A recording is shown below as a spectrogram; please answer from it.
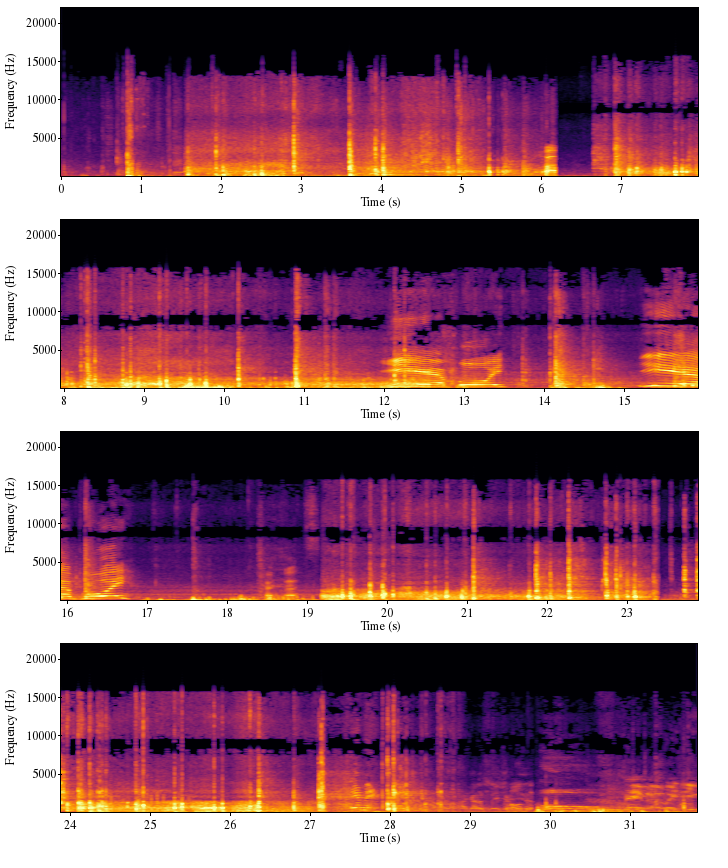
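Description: Skateboard wheels rolling over concrete, broken by sharp clacks and impacts from the board hitting and landing. Two brief shouts come around the middle.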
